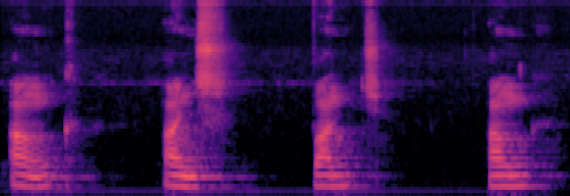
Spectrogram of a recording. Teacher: अनुस्वार में उच्चारण में नाक से सांस अधिक निकलती है, मुंह से कम निकलती है। मुंह से सांस कम निकलती है, नाक से अधिक, जैसे अंक, अंश, पंच, अंग इत्यादि।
